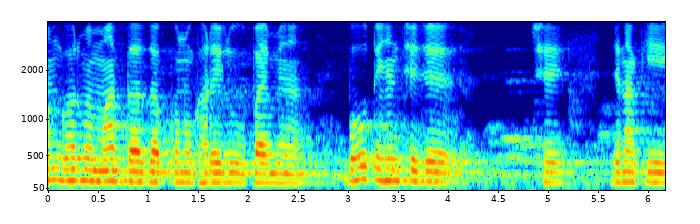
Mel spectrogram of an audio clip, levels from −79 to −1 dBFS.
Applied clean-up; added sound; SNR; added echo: none; none; none; none.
